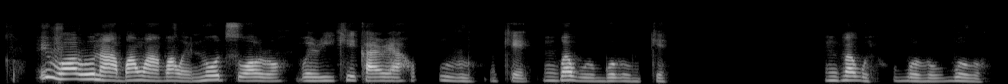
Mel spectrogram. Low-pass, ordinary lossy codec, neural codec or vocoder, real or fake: 7.2 kHz; AAC, 32 kbps; codec, 16 kHz, 0.8 kbps, ZipCodec; fake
